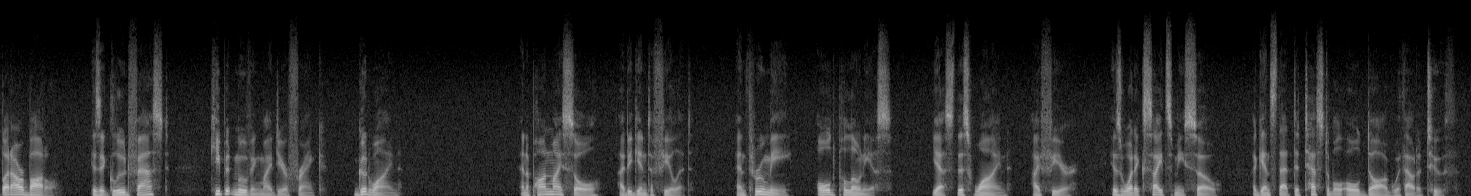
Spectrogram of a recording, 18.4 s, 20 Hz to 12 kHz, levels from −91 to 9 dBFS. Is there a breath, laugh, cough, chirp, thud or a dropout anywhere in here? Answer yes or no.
no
